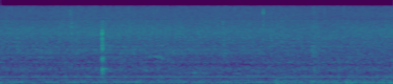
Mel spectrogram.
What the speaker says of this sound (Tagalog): So, ilagay na natin ang ating munggo.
